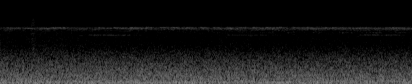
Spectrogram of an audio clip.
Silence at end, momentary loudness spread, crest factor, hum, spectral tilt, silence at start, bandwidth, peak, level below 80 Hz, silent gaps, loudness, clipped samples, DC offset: 0 s; 1 LU; 14 dB; none; -6 dB/octave; 0 s; 11.5 kHz; -26 dBFS; -46 dBFS; none; -41 LUFS; under 0.1%; 0.2%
